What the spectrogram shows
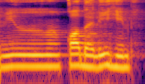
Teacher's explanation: من اخفا ہو گیا اور با پر قلقلہ۔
